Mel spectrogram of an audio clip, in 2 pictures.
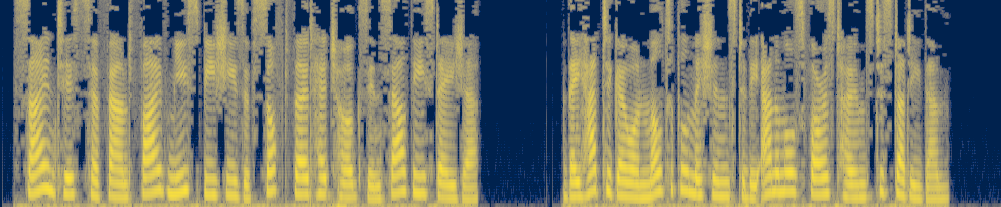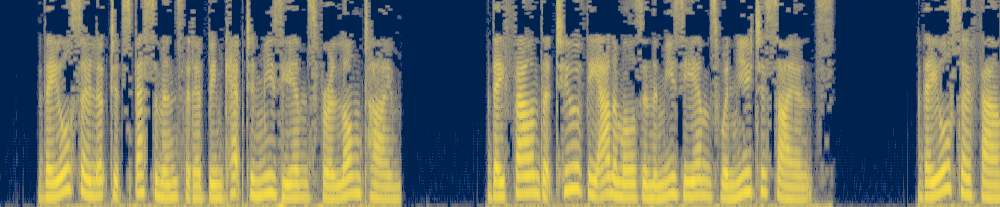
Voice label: English FAST Reading; Discovery of Five New Soft Furred Hedgehog Species; English Newsroom

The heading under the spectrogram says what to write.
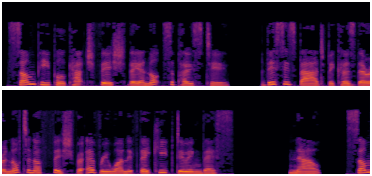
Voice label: English SLOW Reading; Using Robots and Computers to Save Fish

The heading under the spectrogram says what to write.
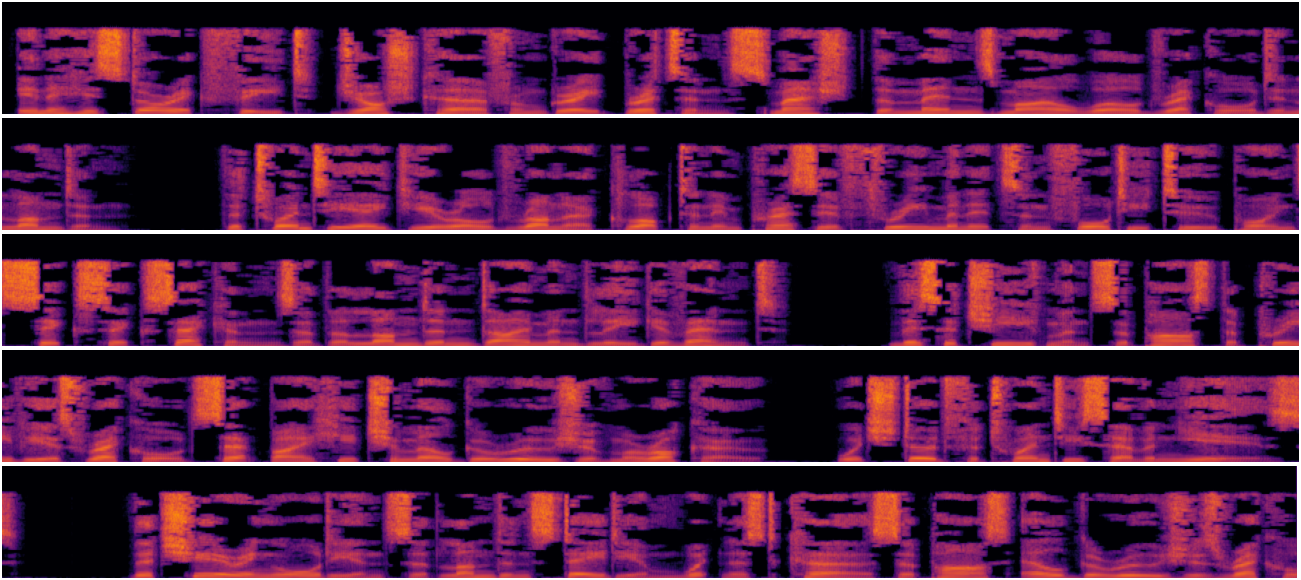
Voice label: english through news upper intermediate slow; josh kerr shatters 27 year mile record

